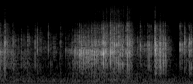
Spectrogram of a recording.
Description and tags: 38-raices creciendo
fast, roots, trees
